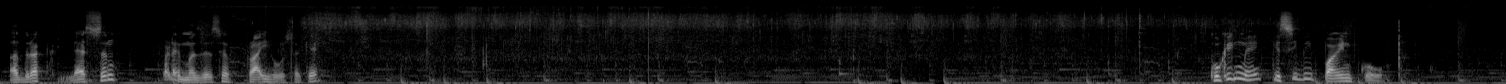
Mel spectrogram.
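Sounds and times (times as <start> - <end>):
food sizzling in hot oil: 1.3 - 14.8
spoon stirring in wok: 3.0 - 12.8.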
